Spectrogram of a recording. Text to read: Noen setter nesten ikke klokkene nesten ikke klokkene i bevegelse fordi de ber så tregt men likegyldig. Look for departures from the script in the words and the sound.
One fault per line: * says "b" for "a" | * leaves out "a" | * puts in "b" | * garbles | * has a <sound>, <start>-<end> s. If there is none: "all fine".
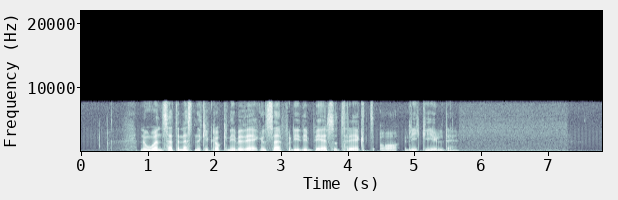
* leaves out "nesten ikke klokkene"
* says "og" for "men"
